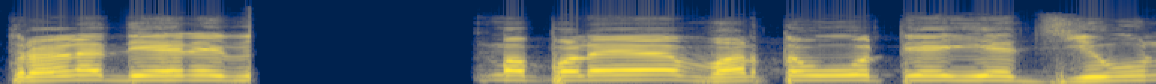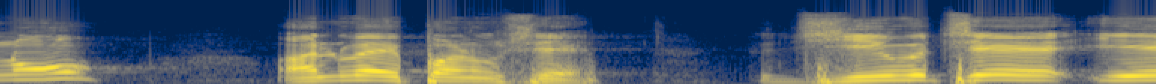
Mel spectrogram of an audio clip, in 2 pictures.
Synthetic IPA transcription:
t̪ɾəɳ̃ed̪eɦneʋ | t̪mãpəɽeʋəɾt̪əʋũt̪eed͡ʒiʋnũ | ə̰nʋəjpəɳũt͡ʃʰḛ | d͡ʒiʋt͡ʃʰee

